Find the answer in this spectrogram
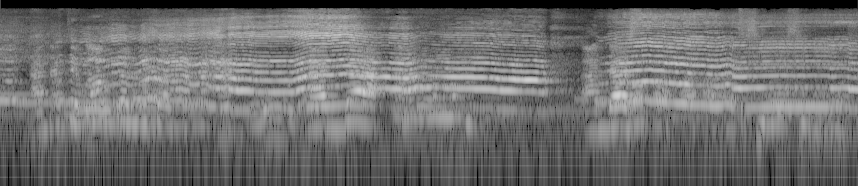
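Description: A small child crying in long, high wails, breaking off briefly about four seconds in.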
